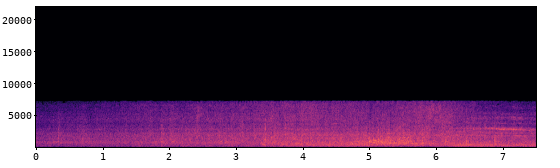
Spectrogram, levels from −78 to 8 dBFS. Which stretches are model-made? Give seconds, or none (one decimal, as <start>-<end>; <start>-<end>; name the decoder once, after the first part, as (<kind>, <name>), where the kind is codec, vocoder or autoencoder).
none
